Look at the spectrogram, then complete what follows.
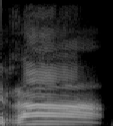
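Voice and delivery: रा with the mouth wide open, vowel held long. Shown as a demonstration. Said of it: "मुंह फाड़ो, पूरा मुंह खोलो". (मुंह खोलकर लंबा रा)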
